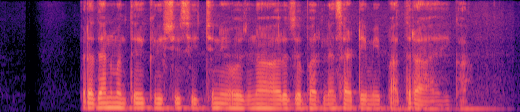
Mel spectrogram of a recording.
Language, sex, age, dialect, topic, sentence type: Marathi, male, <18, Standard Marathi, agriculture, question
